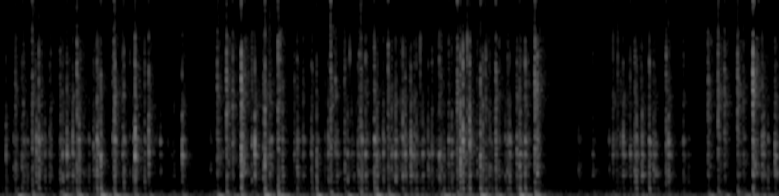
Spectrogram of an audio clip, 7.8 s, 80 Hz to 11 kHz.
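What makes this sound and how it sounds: Fast typing on a full-size backlit mechanical keyboard with plastic keycaps on an aluminum frame, struck quickly by fingertips with short painted nails. Dense, rapid clacks with a bright edge run continuously, broken by brief pauses near 2 seconds and between about 5.5 and 6 seconds, and each press dies away almost instantly.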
